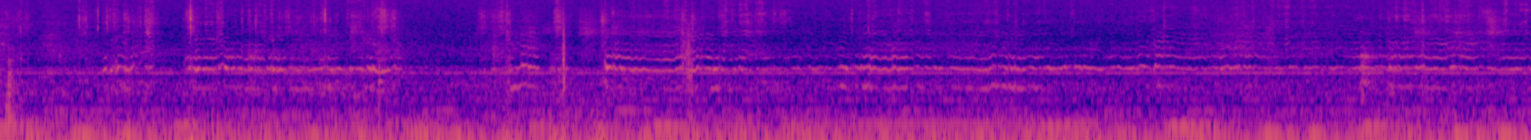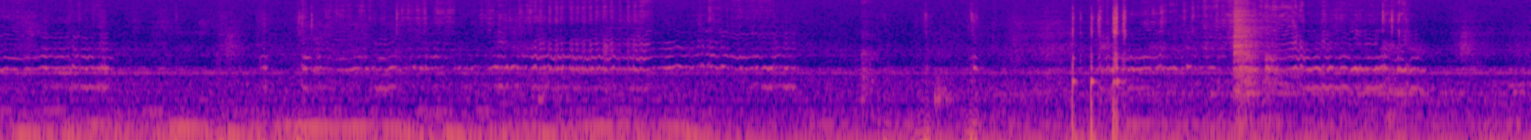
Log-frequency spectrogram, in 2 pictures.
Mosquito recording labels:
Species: Anopheles arabiensis; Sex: female; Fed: unfed; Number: one; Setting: cup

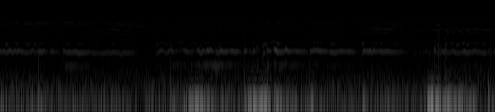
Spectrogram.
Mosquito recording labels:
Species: Anopheles dirus; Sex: female; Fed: blood-fed; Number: one; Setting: cup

